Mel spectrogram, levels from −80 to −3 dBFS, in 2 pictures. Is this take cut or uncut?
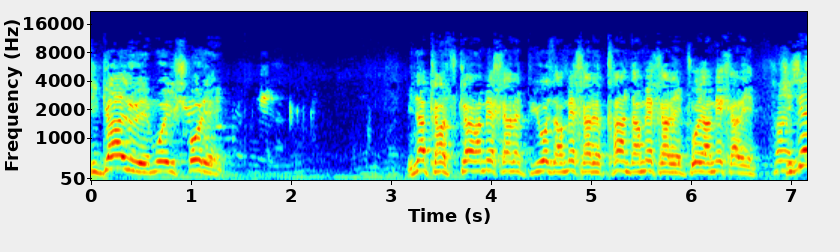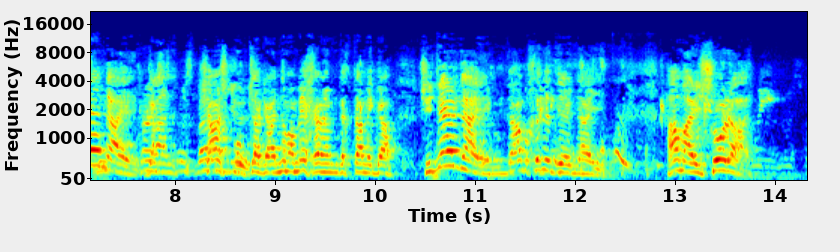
cut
